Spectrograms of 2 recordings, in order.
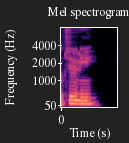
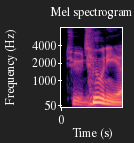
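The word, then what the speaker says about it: Thuney: Is it Thuny? Is that how you pronounce his name? – Joe Thuny. – Tooney. Okay, I've heard it both ways.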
